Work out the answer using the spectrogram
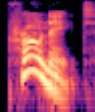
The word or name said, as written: pronate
